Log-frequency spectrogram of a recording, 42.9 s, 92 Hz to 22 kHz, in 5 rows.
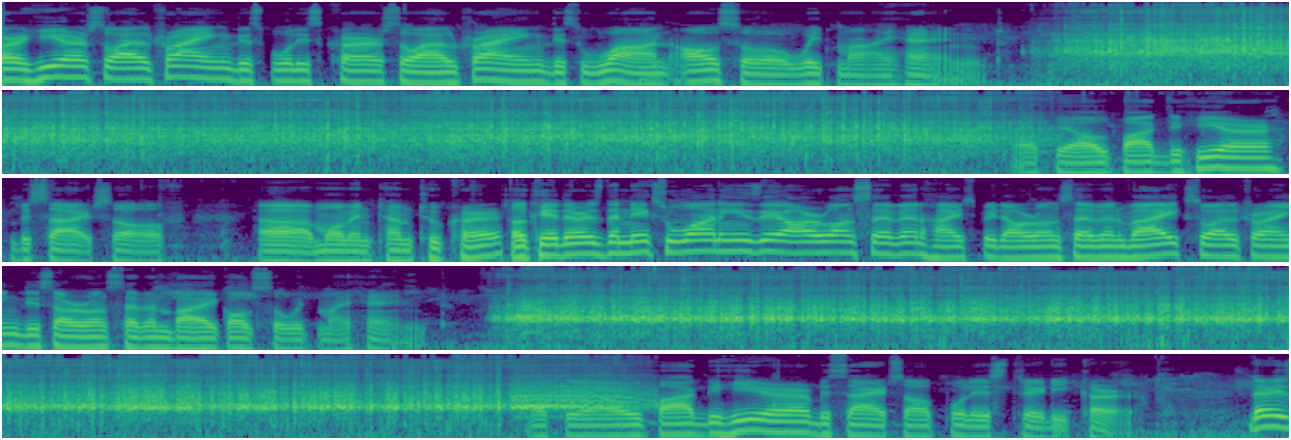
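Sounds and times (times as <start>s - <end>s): toy car wheels rattling: 6.7s - 16.3s, 29.0s - 38.8s.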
